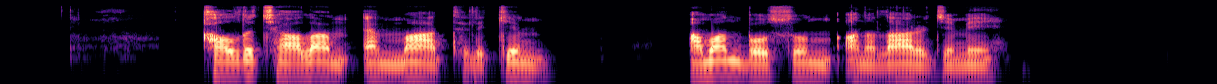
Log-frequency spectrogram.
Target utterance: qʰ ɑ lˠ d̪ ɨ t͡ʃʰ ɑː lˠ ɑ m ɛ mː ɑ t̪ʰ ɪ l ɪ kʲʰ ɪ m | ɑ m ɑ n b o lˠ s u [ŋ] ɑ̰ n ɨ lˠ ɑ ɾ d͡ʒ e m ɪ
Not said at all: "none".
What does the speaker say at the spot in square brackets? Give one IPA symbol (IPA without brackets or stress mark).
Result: n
